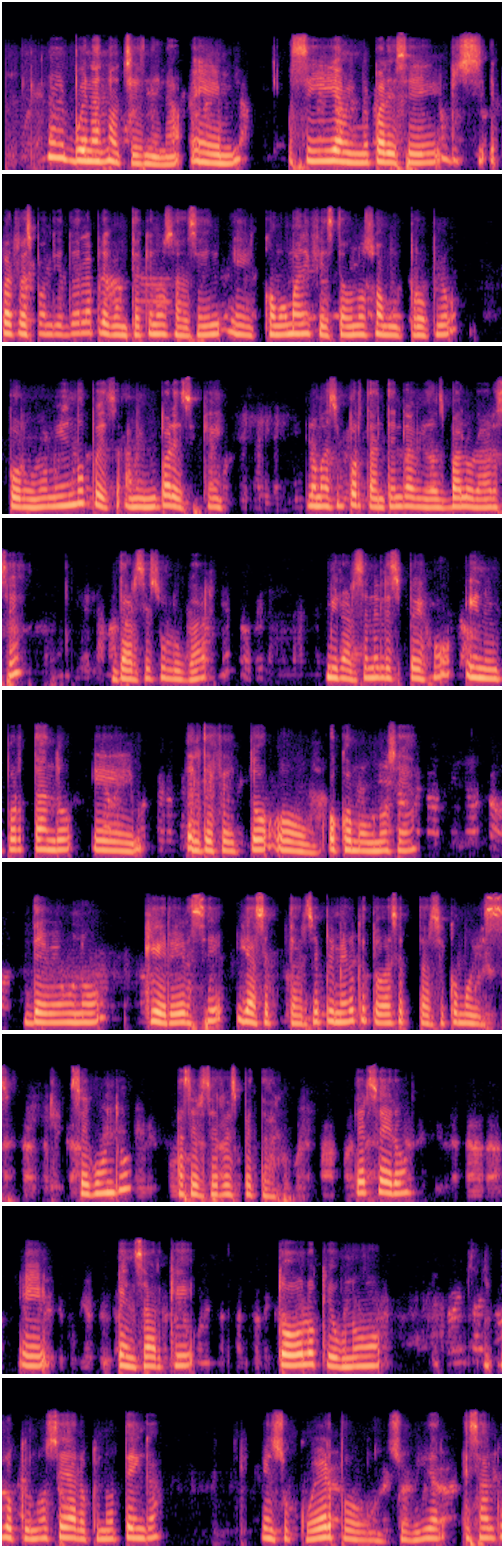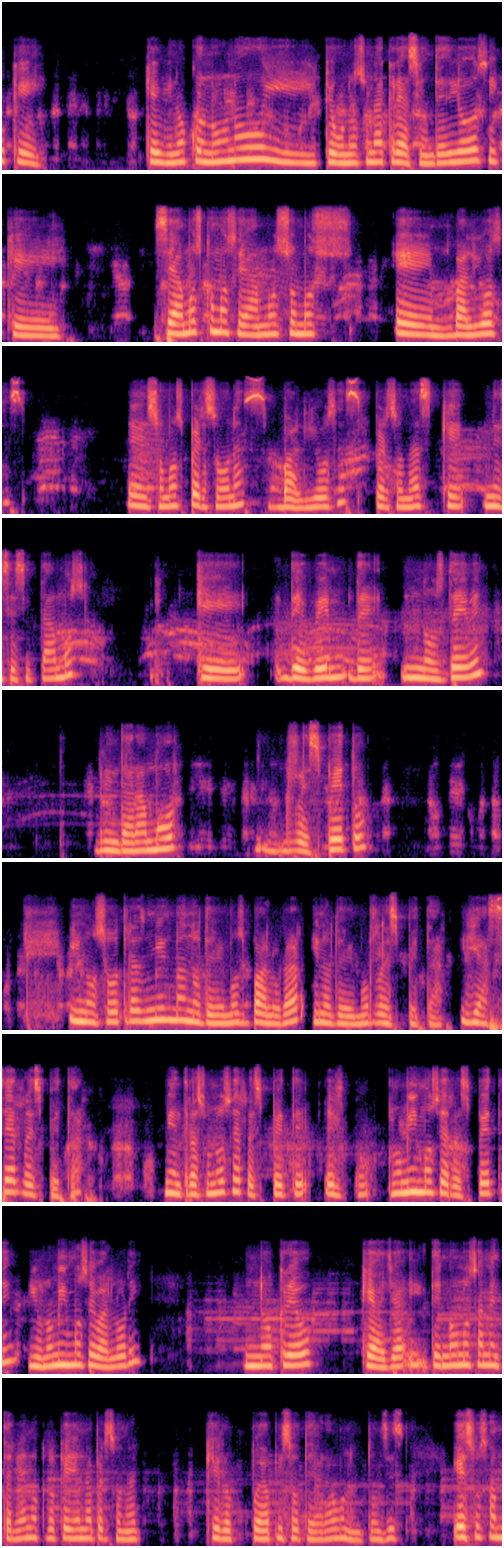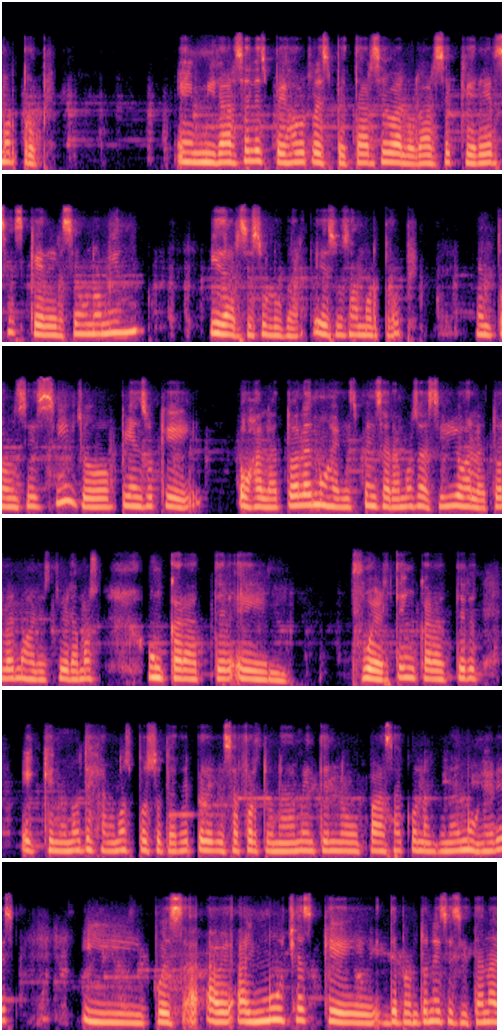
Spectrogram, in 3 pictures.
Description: Narración oral de una mujer de la ciudad de Bogotá que desde sus vivencias entiende el amor propio como valorarse y darse su lugar, poder mirarse al espejo, aceptarse y quererse para que nadie pasa por encima de ella. En su relato, resalta la importancia de que muchas mujeres tengan amor propio para atravesar por malos momentos. El testimonio fue recolectado en el marco del laboratorio de co-creación "Postales sonoras: mujeres escuchando mujeres" de la línea Cultura Digital e Innovación de la Red Distrital de Bibliotecas Públicas de Bogotá - BibloRed.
